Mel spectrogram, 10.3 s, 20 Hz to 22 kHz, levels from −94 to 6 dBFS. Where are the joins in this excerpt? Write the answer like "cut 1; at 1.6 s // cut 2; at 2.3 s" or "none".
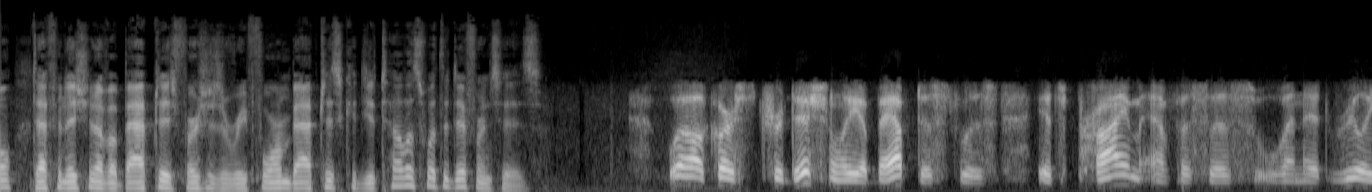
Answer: none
